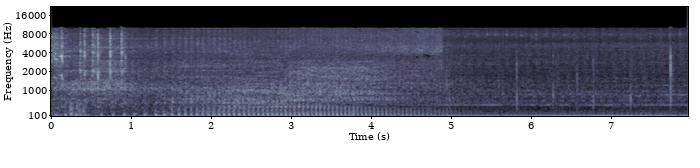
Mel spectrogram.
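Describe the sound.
Motorcycle engine running loud and continuous, with a low, rapid putter of pulses in the first half that settles into a steadier, even drone in the second half.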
